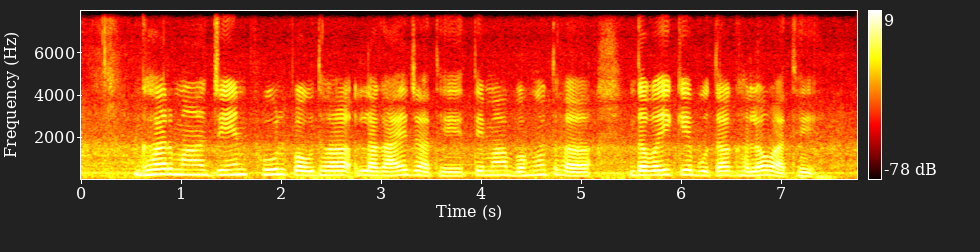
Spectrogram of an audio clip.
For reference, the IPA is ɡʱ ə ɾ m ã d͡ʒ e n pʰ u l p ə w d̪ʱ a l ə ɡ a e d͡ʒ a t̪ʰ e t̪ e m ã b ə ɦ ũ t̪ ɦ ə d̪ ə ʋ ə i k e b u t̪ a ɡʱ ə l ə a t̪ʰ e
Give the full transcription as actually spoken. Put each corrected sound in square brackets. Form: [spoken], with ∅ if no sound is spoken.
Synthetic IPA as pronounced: ɡʱ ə ɾ m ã d͡ʒ e n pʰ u l p ə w d̪ʱ a l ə ɡ a e d͡ʒ a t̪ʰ e t̪ e m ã b ə ɦ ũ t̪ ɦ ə d̪ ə ʋ ə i k e b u t̪ a ɡʱ ə l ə a t̪ʰ e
